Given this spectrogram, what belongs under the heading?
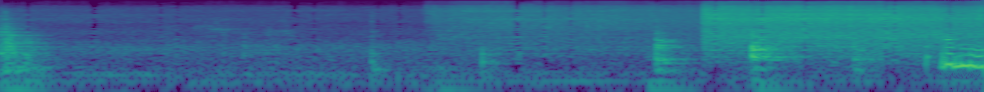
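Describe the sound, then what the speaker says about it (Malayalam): Chicken added to browned onions and turmeric for chicken Chettinad sizzles loudly in a pan on high flame, the frying hiss swelling abruptly partway through as a spatula scrapes and stirs. "അതിന് ശേഷം ഹൈ ഫ്ലെയിമിൽ വെച്ച് ഈ ചിക്കൻ ഇതിലേക്ക് ആഡ് ചെയ്യുന്നു."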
